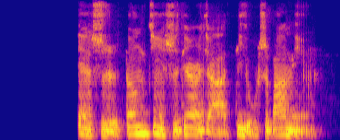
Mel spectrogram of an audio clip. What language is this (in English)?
Chinese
